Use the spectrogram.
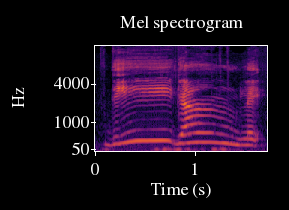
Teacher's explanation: aqui a gente tem uma palavra com 3 sílabas e a ênfase dela está na primeira sílaba já. Então, por isso a gente tem esse acento.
